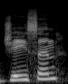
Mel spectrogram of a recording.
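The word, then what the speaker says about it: Jacen: pronounced Jason?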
